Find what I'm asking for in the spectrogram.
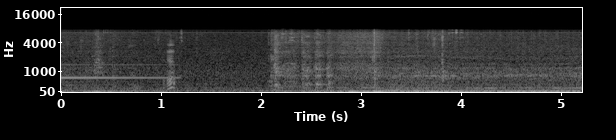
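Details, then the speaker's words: Chevy 3.1 V6 in a 2000 Malibu, after replacing the faulty fuel pressure regulator: short crank, catches at once, idles about 1000 rpm cold, will drop to about 800 warm; even idle, no stumbling. Before repair it was hard-starting. "it's hitting right around the thousand rpm range once it warms up it'll drop down to about eight hundred which for this three point one is about where it idles"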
